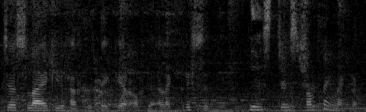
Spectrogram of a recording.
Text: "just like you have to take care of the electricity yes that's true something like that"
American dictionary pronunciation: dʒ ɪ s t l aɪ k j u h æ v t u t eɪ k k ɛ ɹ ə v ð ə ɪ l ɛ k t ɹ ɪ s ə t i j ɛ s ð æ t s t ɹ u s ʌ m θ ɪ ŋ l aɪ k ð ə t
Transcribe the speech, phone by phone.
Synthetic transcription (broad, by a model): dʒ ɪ s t l aɪ k j u h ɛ f t u t eɪ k k ɛ ɹ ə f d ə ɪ l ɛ k t ɹ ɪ s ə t i j ɛ s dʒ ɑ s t s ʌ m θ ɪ ŋ l aɪ k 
